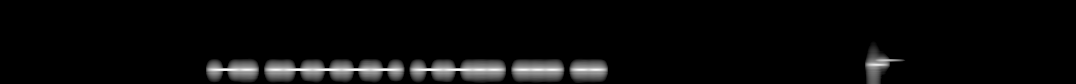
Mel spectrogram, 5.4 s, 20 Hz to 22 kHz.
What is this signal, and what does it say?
Morse code, heard as a keyed tone, about 30 wpm, 700 Hz. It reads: N1ZSI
